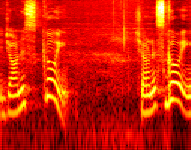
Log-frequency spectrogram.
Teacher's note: It is in falling tone. There is no change in it.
